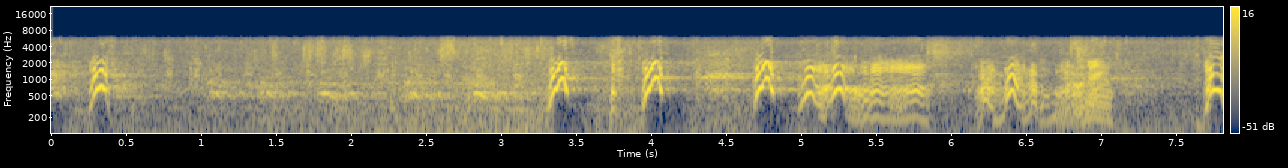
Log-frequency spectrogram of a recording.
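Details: German Shepherd puppy while swimming: sharp rising-and-falling whines and yelps, some in quick pairs, scattered through the clip over a noisy, splashing background.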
